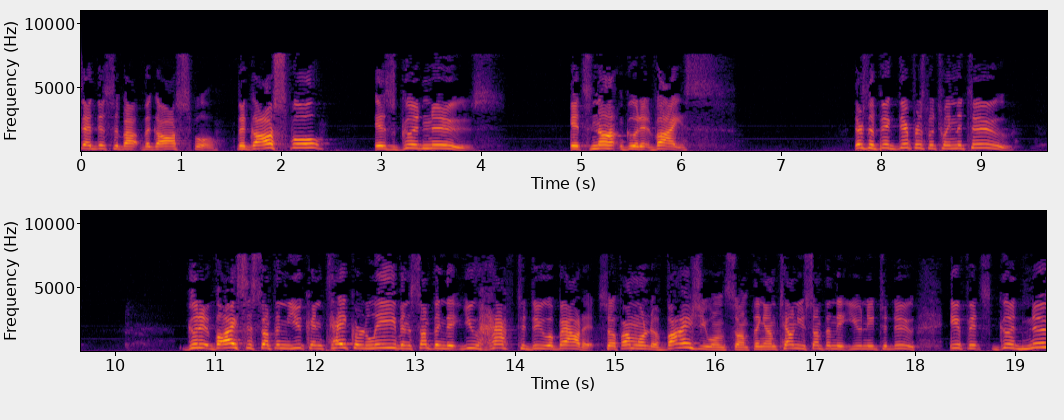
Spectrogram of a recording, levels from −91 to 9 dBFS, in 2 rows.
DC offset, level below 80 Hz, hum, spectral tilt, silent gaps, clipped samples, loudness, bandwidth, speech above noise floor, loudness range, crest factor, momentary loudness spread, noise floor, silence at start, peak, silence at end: under 0.1%; -60 dBFS; none; -5.5 dB/octave; none; under 0.1%; -23 LUFS; 8 kHz; 47 dB; 6 LU; 20 dB; 11 LU; -69 dBFS; 0 s; -2 dBFS; 0 s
